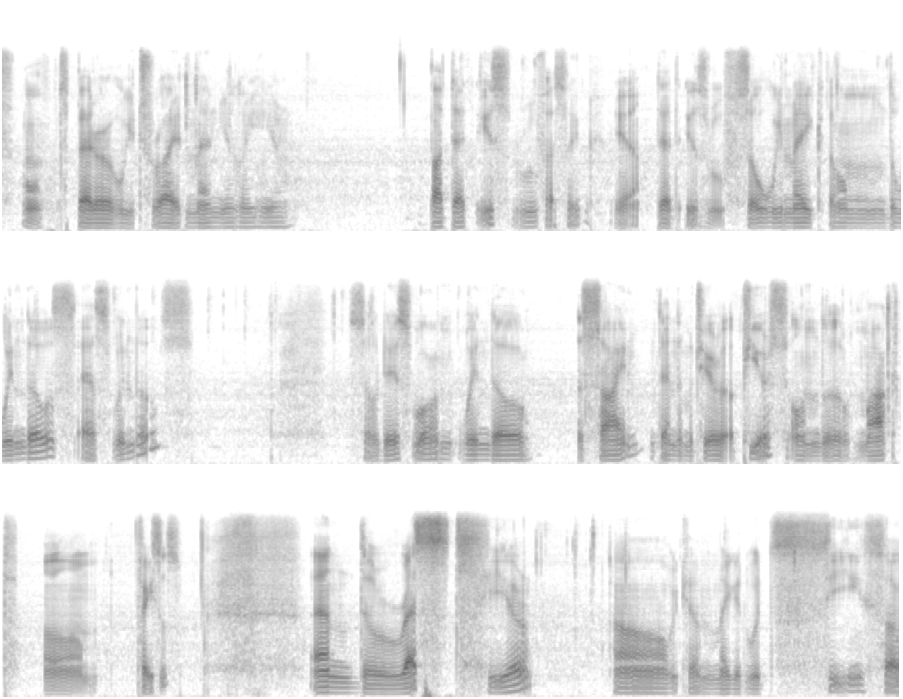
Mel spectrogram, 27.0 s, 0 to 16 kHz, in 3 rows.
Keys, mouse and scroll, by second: 1.9 c, 7.4-8.8 middle drag, 8.8-11.3 drag, 11.3-13.6 middle drag, 16.5 middle click, 17.9 a, 24.1 x, 26.0 c.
